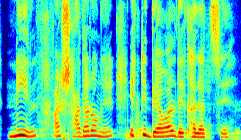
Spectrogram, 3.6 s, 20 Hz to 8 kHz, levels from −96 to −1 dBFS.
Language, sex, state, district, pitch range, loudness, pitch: Bengali, female, West Bengal, Cooch Behar, 230-290 Hz, -14 LUFS, 255 Hz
